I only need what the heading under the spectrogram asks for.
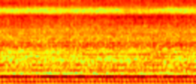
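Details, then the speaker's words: Broan exhaust fan at a restaurant, light also out: loud steady hum with a rough, fluttering whir at constant speed; noisy fan that seems to need servicing, cause not confirmed. "That is one noisy thrown exhaust fan. It sounds like it needs servicing."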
